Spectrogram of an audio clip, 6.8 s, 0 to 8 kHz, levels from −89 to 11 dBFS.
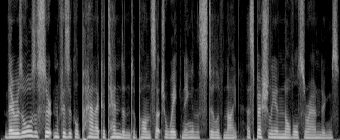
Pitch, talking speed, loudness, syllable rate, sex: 175 Hz, 175 wpm, -19 LUFS, 5.9 syllables/s, female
